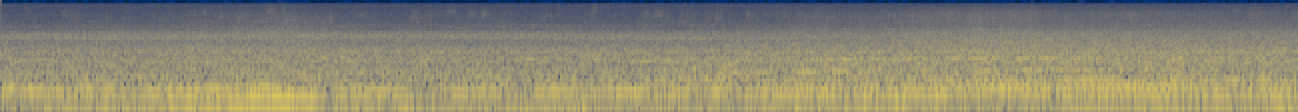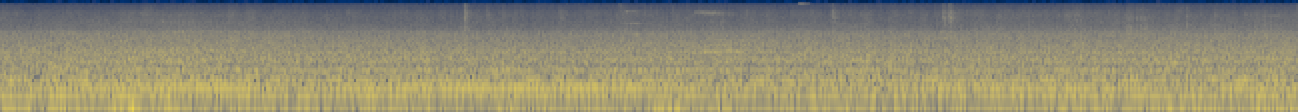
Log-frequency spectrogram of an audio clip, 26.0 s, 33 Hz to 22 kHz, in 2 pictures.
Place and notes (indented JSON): {
  "title": "Téléphérique de la Bastille, Grenoble, France - Moteur téléphérique",
  "date": "2022-09-11 16:02:00",
  "description": "Gare du téléphérique de la Bastille le moteur au cours de la montée des cabines, les bruits de la circulation, les voix dans la file d'attente.",
  "latitude": "45.19",
  "longitude": "5.73",
  "altitude": "217",
  "timezone": "Europe/Paris"
}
